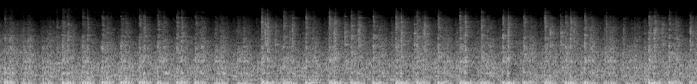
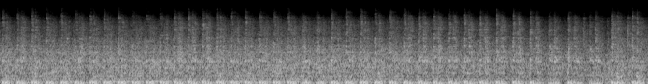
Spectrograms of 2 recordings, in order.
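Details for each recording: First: Old John Deere B tractor started after checking the carburetor float: steady even low putt-putt idle settling quickly, no misses or knocks; running healthy. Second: Old John Deere B tractor just started after carburetor float check and radiator hose replacement: low loping idle thump with slightly uneven beats; runs a little rough, owner wants it evened out.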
